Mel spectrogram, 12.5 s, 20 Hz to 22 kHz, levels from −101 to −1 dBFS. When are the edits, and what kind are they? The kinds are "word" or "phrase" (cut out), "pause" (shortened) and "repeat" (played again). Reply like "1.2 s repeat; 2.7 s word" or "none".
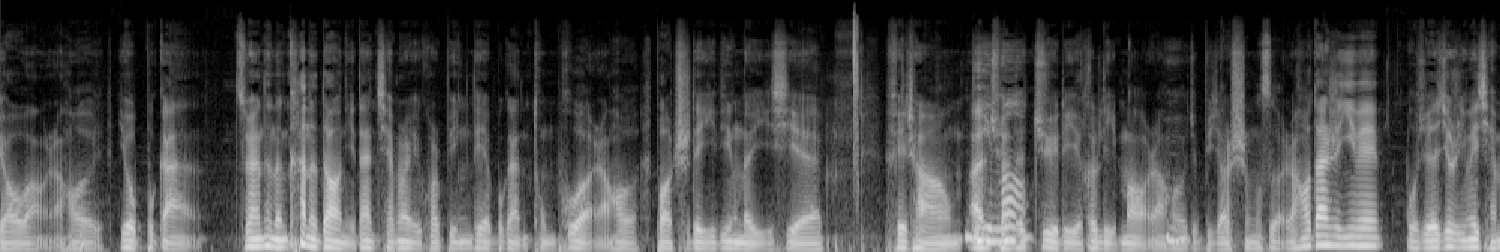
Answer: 0.9 s pause; 5.4 s pause; 11.6 s pause

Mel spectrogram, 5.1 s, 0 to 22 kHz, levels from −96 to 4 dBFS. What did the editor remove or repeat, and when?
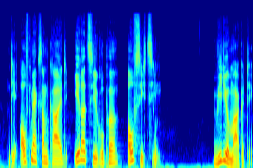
none

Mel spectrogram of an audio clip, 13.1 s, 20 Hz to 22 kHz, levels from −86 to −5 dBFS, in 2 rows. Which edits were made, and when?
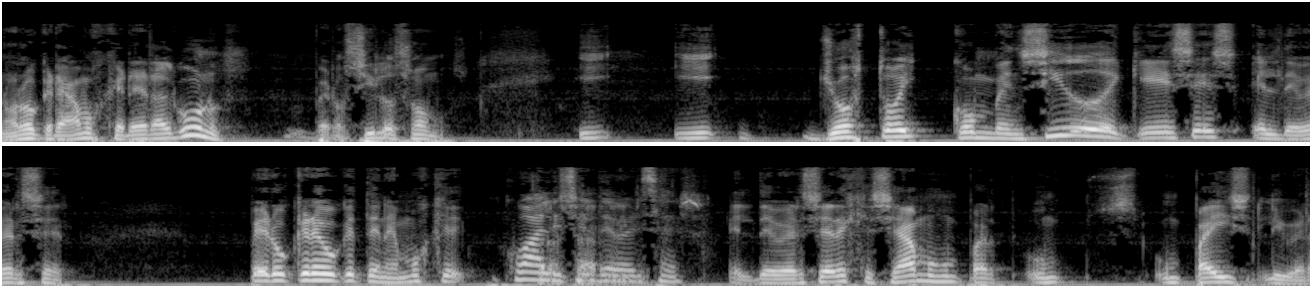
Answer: none

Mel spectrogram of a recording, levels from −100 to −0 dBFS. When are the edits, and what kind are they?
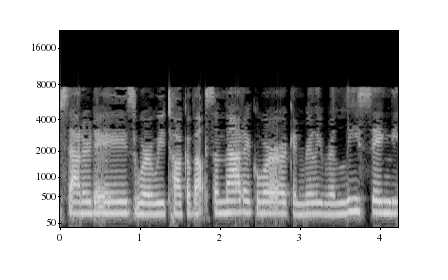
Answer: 1.8 s word

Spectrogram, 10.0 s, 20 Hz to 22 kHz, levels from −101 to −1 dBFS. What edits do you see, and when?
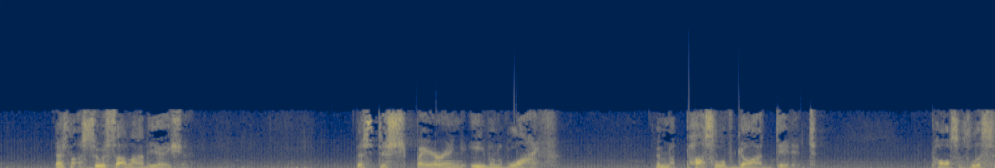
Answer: none

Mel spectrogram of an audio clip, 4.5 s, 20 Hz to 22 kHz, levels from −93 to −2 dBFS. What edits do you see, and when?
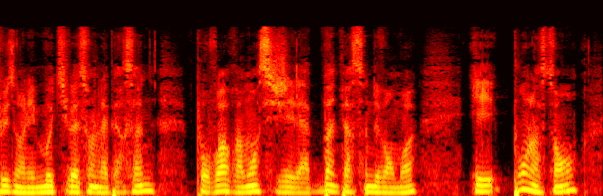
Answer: none

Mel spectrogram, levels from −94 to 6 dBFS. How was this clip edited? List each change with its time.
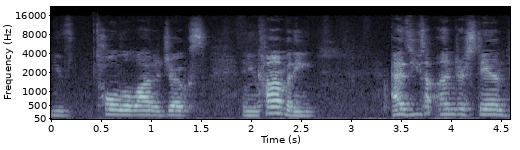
2.0 s word; 3.7 s word

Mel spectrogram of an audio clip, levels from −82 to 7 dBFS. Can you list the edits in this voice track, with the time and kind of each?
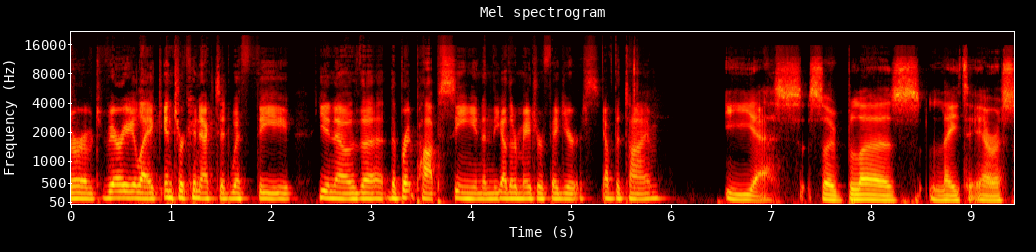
none

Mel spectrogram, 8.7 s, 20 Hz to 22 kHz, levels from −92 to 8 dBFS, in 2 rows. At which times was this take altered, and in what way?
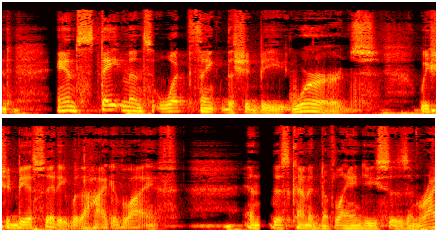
1.5 s word; 1.8 s word; 2.3 s word; 2.9 s word; 4.6 s word; 5.4 s word; 6.9 s word; 7.5 s word

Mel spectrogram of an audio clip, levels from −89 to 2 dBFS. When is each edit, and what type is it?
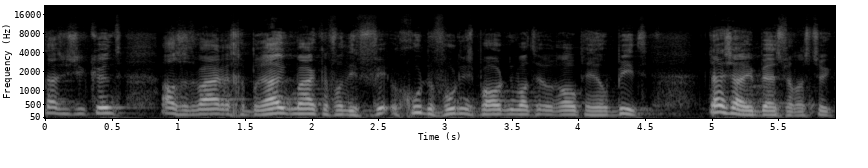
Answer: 4.0 s word

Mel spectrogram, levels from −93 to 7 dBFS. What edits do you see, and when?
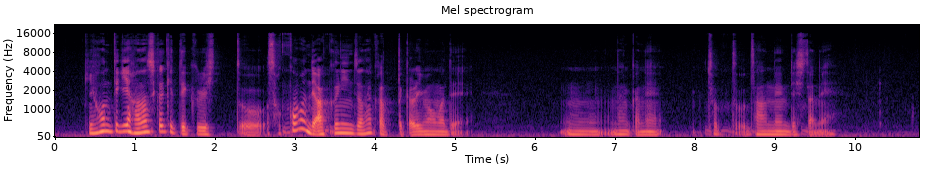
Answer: none

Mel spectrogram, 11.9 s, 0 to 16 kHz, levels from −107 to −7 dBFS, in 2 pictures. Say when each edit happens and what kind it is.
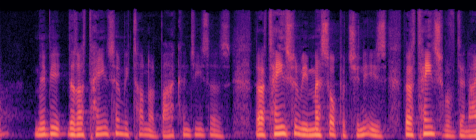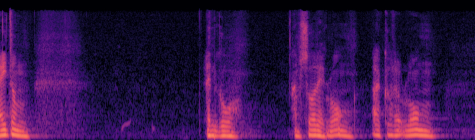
5.5 s phrase; 8.6 s word; 10.0 s phrase

